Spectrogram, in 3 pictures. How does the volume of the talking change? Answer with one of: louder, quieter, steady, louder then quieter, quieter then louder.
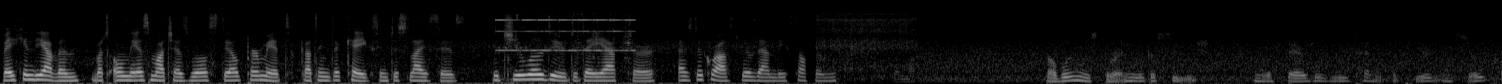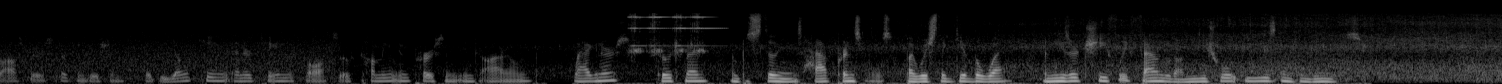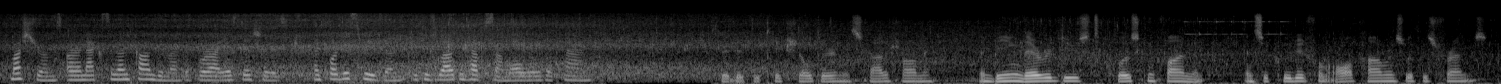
quieter then louder.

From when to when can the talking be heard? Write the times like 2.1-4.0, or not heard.
0.0-8.4, 10.4-28.7, 30.1-36.1, 37.1-45.0.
